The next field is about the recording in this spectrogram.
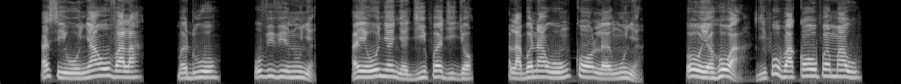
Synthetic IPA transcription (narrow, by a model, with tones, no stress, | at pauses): e˦si˨wo˨ɲã˦wo˦va˦la˦ | mɛ̃˨ɖu˦wo˦ | wo˦vi˦vi˦nũ˦ɲɛ̰̃˨ | e˦jɛ˦wo˦ɲɛ̃˦ɲɛ̃˨d͡ʑi˦ɸɛ˦d͡ʑi˨d͡ʒɔ˦ | ɛ˦la˨bɛ˦nã˦wo˨ŋ̩˦kɔ˦lɛ˨ŋũ˦ɲɛ̰̃˨ | oː˦je˨ɦo˦wa̰˨ | d͡ʑi˨ɸo˦βa˨kɔ˦wo˦ɸɛ˦mã˦wu˦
